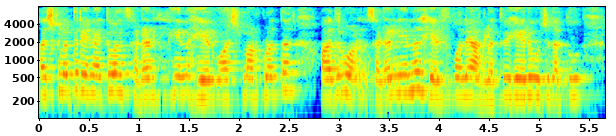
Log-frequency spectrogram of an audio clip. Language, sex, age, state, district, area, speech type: Kannada, female, 18-30, Karnataka, Bidar, urban, spontaneous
